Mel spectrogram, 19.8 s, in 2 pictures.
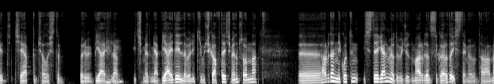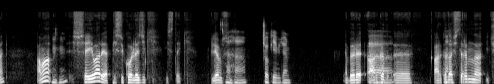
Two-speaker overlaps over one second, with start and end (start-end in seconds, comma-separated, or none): none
